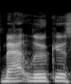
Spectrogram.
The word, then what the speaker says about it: Matt Lucas: Hey, it's Matt Lucas. Sounds like it's spelled.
